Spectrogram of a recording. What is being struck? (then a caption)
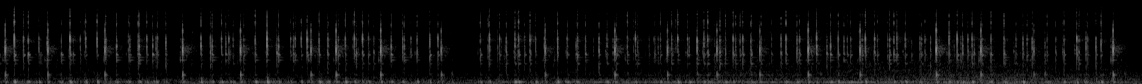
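Mechanical keyboard with plastic keycaps, brass plate and metal case. Fingertips type steadily on an Iron180 tenkeyless mechanical keyboard with a brass bottom, Alpaca V2 switches, a brass plate, white ABS keycaps and a dark metal case, with one hand only by the end. Quick, bright, sharply clacking keystrokes with a low thocky body follow one another rapidly, each dying almost instantly, with brief pauses near two and five seconds.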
